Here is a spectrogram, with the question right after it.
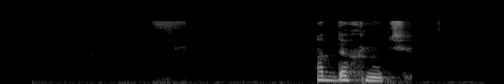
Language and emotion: Russian, sad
